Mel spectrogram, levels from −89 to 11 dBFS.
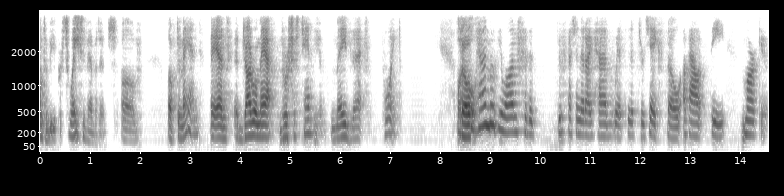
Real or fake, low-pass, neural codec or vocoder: fake; 3.6 kHz; codec, 16 kHz, 0.5 kbps, X-Codec, WavLM features, trained on Multilingual LibriSpeech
